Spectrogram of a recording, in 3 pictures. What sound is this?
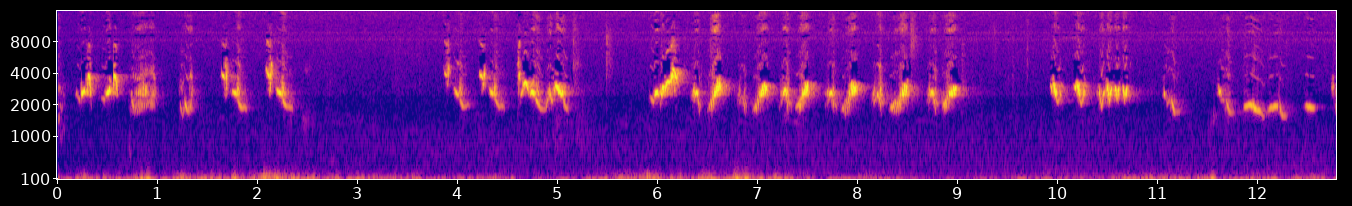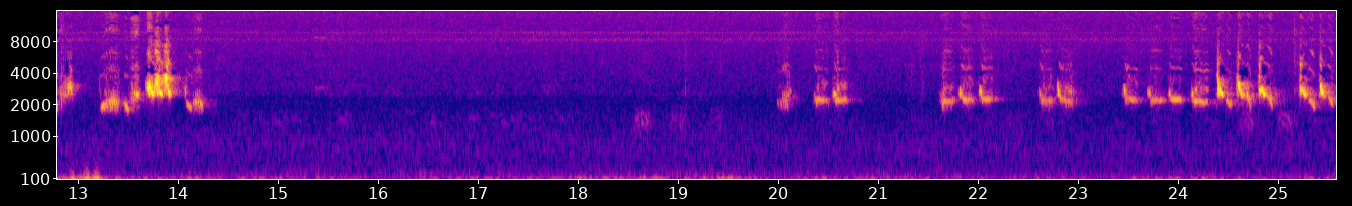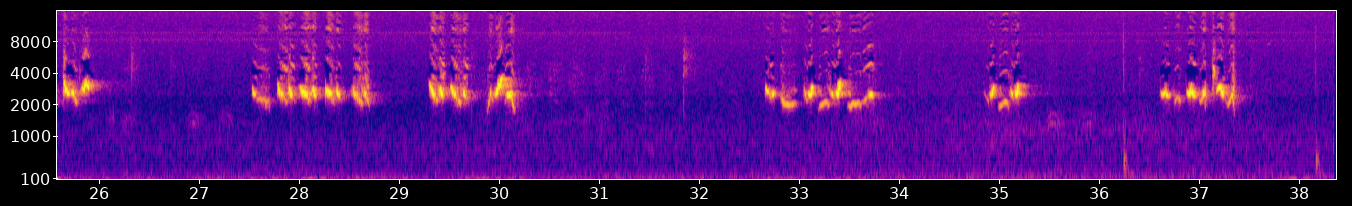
Florida Mockingbird in my backyard
Just a quick recording before class today.
If you listen closely enough, there's some crows in the BG too.
Ambiance sound is the sound of a busy divided highway about 500 meters away. I processed this sound in Sony Sound Forge a bit to remove some of it.
Just beware, the sound file contains a slight camera double beep at 9 and 15 seconds, although for student film purposes I don't see any penalty for it. There's also some slight wind noise in the beginning since my clean foot sock didn't cover all of it, but same mind set as above, won't be too big a deal.
Here's a video
mockingbird, birds, bird, outdoor, sing, neighborhood, urban, florida-bird, florida-birds, song, mocking, nature, florida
